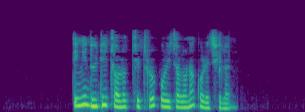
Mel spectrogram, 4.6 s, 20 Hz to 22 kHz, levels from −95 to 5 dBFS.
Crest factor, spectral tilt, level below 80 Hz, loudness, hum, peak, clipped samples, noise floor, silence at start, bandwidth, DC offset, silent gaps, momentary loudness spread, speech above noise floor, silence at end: 16 dB; -7 dB/octave; -62 dBFS; -18 LUFS; none; -4 dBFS; under 0.1%; -87 dBFS; 1.1 s; 7.2 kHz; under 0.1%; none; 11 LU; 70 dB; 1.05 s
